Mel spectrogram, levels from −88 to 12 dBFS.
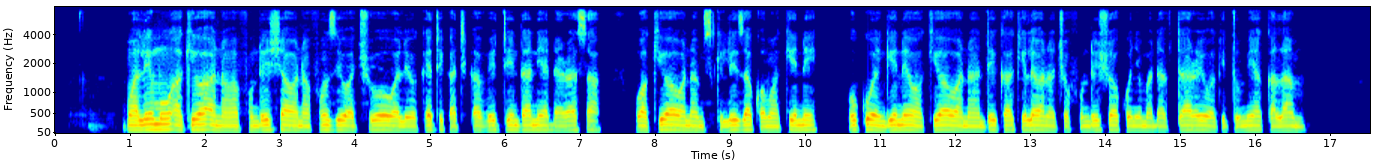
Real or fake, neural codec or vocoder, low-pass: real; none; 7.2 kHz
